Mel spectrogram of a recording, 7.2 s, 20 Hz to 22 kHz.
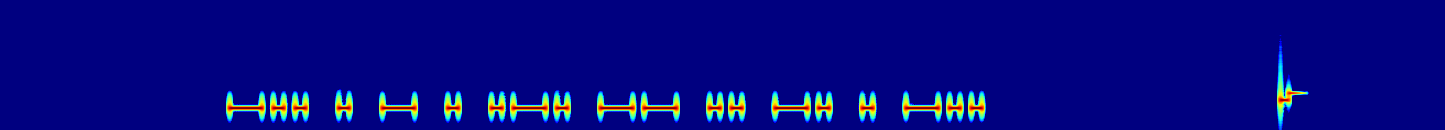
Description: Morse code, heard as a keyed tone, about 22 wpm, 700 Hz. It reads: DETERMINED
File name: practice / 22wpm / 10 Letter Words - First 3 Letters Given - 22wpm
